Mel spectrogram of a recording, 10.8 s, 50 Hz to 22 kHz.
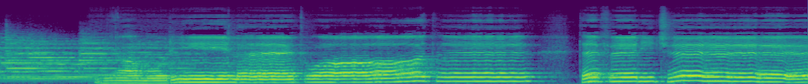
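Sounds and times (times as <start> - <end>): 
monastery church bells ringing: 0.0 - 5.6
speech: 1.2 - 7.1, 7.8 - 10.7.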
